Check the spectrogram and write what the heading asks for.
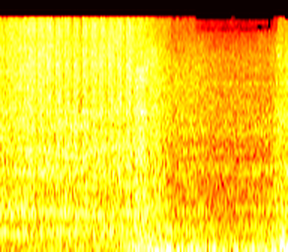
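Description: A loud, rapid rattling noise effect stuttering many times a second over a low rumble. The hissing top of it drops away about one and a half seconds in, leaving the rumble.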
